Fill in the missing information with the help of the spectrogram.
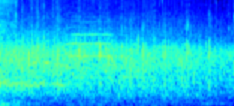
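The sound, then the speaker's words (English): Steady applause from an audience in a chapel, thanking the founders: a dense, continuous patter of many hands clapping at a fairly even level throughout, with no one speaking over it. “You want to thank those people because you should. That's not loud enough. They can't hear you in the chapel.”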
